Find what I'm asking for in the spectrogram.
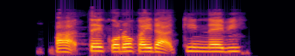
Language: Matsés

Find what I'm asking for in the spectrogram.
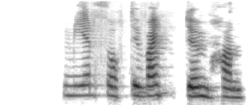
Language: Icelandic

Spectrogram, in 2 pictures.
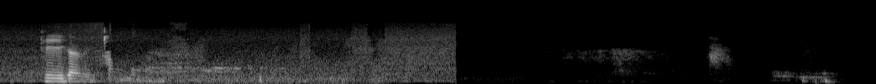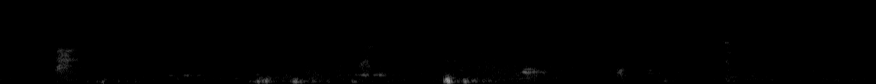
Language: Punjabi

